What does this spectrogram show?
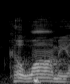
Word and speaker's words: Kiwami: How you pronounce it? Kawhi. Huh? Kiwami? Okay, Kiwami.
